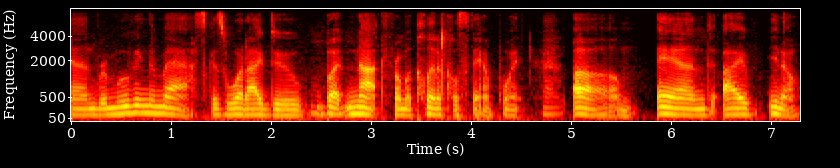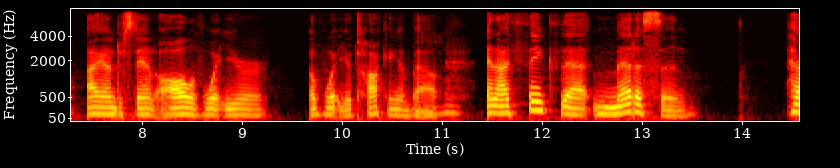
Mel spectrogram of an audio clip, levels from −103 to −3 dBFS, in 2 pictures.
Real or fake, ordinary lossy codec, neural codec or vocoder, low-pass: real; Opus, 64 kbps; none; 7.2 kHz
